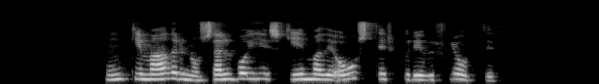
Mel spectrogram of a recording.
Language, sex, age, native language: Icelandic, female, 50-59, Icelandic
